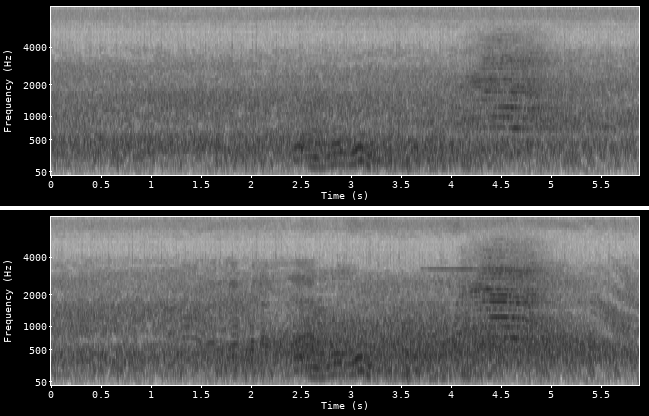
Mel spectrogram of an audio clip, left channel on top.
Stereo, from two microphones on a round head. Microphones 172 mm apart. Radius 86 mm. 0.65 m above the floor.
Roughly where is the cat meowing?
Right.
